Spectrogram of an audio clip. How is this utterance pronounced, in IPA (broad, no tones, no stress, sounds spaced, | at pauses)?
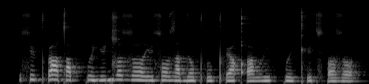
s y pʼ u tˤ o pː ɯ j y d͡ʑ y zˤ y j y s u zˤ i d o pʼ u pʼ ø qʼ o v i pː ɯ i̯ kʼ y t͡sʼ ø zˤ y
